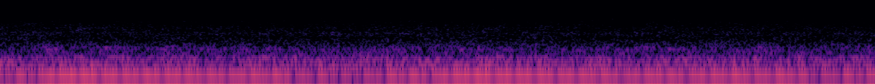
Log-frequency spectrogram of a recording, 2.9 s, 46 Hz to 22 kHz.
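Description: A Mercedes W124 300CE engine idling in drive, a steady low rumble with an even hum and no changes in pitch, heard alone.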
